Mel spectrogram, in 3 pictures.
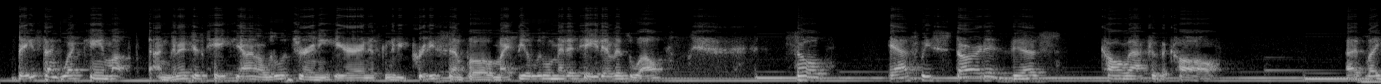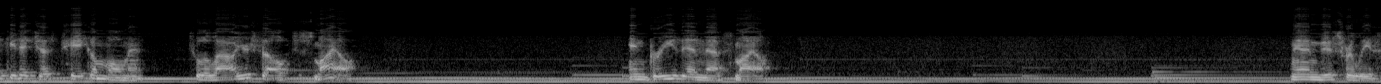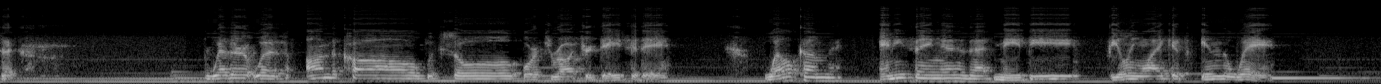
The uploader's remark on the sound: Pay Me What I'm Worth conference-call based classes. We record (then broadcast) our classes.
